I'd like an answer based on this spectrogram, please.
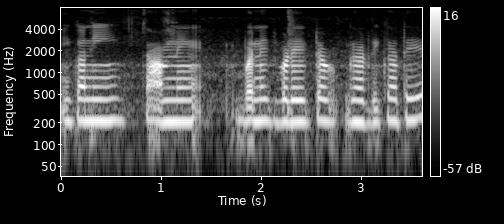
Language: Chhattisgarhi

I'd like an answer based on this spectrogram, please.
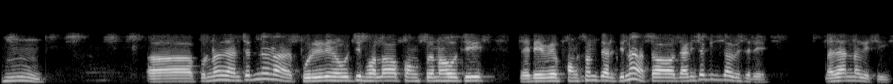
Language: Odia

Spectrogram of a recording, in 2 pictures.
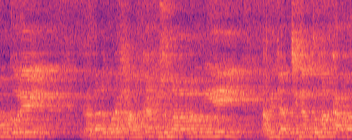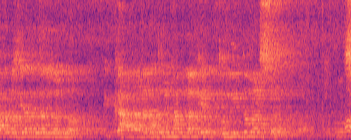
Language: Bangla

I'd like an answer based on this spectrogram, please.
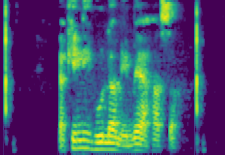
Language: Swahili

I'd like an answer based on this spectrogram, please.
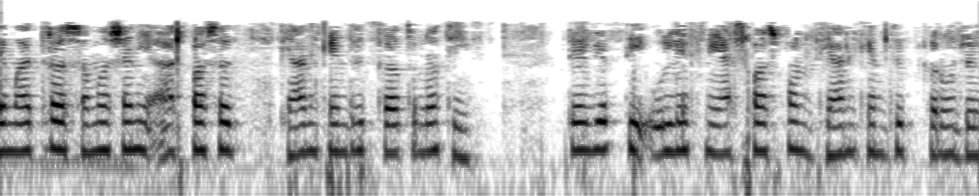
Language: Gujarati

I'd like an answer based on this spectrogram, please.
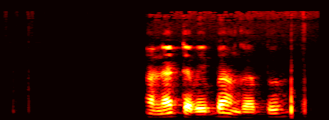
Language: Eton (Cameroon)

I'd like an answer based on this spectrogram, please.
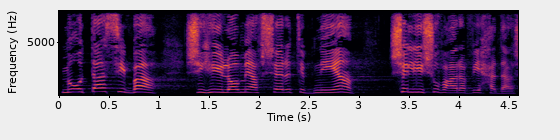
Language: Hebrew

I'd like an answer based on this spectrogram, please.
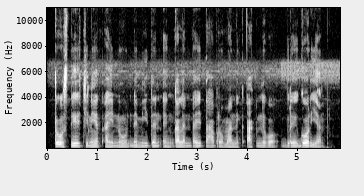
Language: Kalenjin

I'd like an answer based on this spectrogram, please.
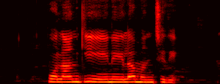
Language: Telugu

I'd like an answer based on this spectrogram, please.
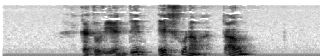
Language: Catalan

